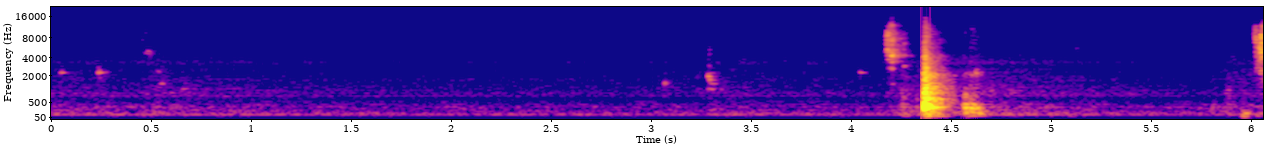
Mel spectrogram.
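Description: A plastic drink tumbler set down on a desk: one sharp knock with a couple of smaller taps about four seconds in, over a faint steady hum.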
